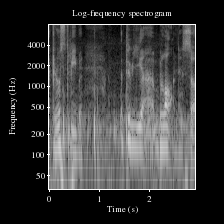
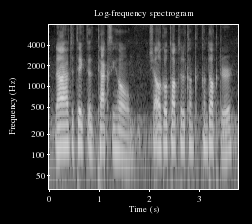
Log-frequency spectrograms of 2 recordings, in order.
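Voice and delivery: ordinary talk

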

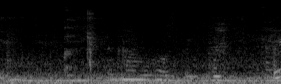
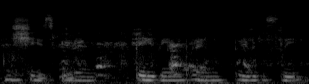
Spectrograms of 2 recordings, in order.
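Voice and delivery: soft whispered narration; whispering over a crib; 6 semitones lower, 14 dB quieter than usual. Real, not acted. Whispering while baby sleeps.

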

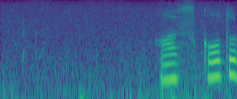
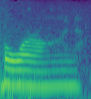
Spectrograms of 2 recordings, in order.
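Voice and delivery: lower, different voice on the same word; goofy put-on voice; 4 semitones lower than usual. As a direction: say it again as a silly character.

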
